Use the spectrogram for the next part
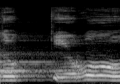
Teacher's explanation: را کو پر پڑھیں گے اور واو مدہ ہے، ایک الف کے برابر کھینچیں گے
